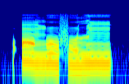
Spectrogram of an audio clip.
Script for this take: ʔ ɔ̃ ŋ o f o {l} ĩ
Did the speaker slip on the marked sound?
no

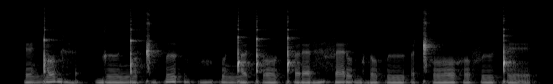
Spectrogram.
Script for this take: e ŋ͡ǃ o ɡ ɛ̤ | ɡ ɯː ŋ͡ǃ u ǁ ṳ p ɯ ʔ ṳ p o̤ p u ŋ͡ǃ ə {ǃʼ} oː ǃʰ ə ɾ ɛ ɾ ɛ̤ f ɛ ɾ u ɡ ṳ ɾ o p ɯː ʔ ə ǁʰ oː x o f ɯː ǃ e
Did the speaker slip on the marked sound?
no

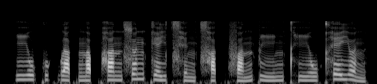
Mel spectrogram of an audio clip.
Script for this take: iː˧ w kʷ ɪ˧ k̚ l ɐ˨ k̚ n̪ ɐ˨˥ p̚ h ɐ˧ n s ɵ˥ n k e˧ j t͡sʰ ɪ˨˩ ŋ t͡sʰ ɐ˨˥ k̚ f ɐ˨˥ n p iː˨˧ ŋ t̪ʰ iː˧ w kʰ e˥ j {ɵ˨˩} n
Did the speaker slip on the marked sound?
no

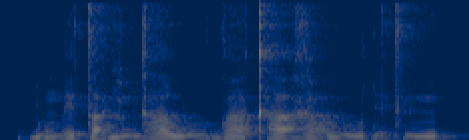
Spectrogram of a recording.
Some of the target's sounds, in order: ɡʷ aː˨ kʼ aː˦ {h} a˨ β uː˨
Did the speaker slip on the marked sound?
yes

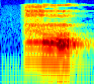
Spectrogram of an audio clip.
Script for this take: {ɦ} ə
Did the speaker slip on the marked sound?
no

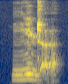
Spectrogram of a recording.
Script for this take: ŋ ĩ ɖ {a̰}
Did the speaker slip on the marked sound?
no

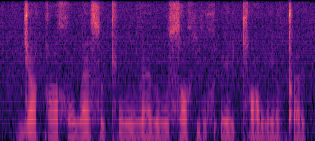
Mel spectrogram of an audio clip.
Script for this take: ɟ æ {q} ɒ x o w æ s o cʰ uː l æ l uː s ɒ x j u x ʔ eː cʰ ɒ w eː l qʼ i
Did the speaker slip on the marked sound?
no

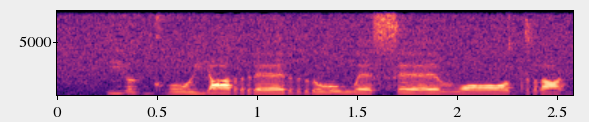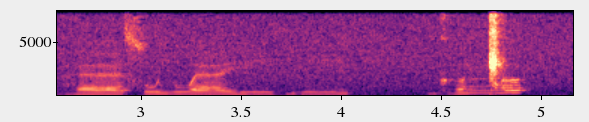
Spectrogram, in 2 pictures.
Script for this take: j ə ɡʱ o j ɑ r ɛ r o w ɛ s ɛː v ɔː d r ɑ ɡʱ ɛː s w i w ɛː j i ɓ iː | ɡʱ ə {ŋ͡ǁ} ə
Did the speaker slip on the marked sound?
no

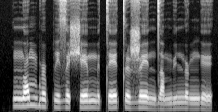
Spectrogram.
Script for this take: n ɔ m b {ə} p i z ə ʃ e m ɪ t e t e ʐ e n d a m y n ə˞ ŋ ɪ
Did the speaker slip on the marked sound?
yes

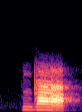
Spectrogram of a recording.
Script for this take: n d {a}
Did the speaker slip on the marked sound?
no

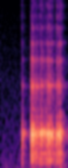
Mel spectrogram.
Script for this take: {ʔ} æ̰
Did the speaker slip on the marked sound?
no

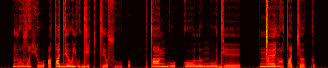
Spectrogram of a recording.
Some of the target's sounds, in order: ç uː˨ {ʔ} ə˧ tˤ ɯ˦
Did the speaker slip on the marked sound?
no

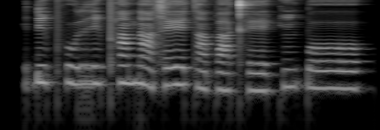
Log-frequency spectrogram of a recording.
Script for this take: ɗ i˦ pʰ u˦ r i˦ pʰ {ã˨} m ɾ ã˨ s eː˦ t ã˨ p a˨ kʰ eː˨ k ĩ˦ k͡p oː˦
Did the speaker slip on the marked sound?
yes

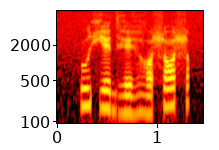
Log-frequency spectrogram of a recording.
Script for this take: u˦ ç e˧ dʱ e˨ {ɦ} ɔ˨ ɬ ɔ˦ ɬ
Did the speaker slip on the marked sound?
no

